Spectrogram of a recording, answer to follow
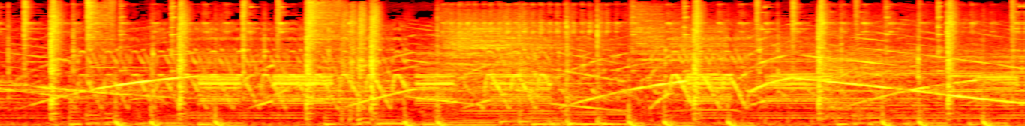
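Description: Police car sirens wailing, several overlapping tones rising and falling slowly. Music with a heavy bass beat plays underneath.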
